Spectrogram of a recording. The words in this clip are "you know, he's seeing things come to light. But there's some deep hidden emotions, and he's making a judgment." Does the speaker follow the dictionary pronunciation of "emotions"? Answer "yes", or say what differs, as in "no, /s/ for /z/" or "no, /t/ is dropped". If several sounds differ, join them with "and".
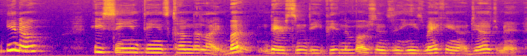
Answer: yes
